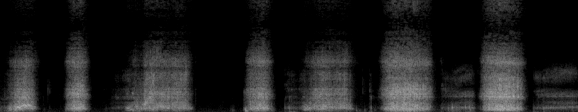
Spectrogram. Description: can't stop sneezing I think be bed day tomorrow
